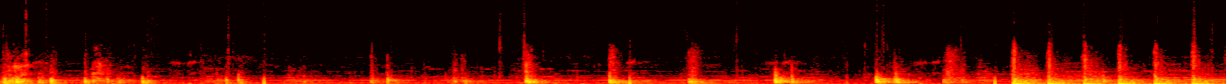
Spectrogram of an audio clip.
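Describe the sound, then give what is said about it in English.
Hoofbeats of the Lone Ranger's horse, Silver, riding, a sound effect of many sharp knocking strikes in a steady galloping rhythm that grows heavier and denser toward the end. “The Lone Ranger then rode to camp, donned his mask and familiar clothes, and rode to the home of a leading citizen named Jack Lambert.”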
